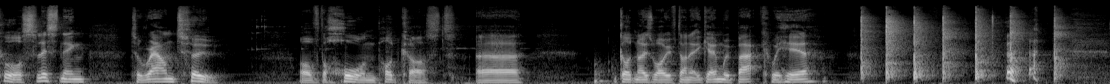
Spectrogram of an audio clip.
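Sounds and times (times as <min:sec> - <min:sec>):
speech: 0:00.0 - 0:02.3, 0:03.0 - 0:05.3, 0:05.9 - 0:08.3
hand clapping: 0:08.6 - 0:10.9.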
